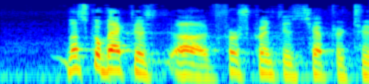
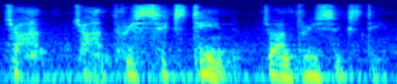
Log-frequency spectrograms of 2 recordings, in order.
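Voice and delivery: breathy timid whisper; imitated whisper; 4 semitones lower, 22 dB quieter than usual. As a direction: whisper it shyly like a nervous boy. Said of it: "That's how he spoke".

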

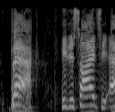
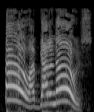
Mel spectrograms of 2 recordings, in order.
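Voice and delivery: high, loud delighted gasp of discovery; amazed; 7 semitones higher, 4 dB louder than usual. Acted. Healed leper touching his new nose, high and astonished.

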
